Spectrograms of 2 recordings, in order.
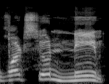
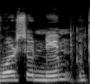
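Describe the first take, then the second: First: "name" lifts slightly up at the end; rising tone. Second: Said in the usual way. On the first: Shown as a demonstration. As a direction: end "what's your name" with a small rise on "name", like asking. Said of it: "थोड़ा सा little up यहाँ पे हो रहा है". ("name" पर हल्का ऊपर उठता tone) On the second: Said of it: "at the last of the name".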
